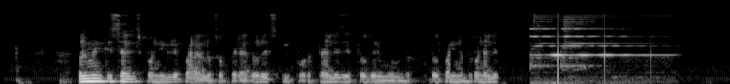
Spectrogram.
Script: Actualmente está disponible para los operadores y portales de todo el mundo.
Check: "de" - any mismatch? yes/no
no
